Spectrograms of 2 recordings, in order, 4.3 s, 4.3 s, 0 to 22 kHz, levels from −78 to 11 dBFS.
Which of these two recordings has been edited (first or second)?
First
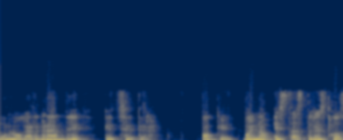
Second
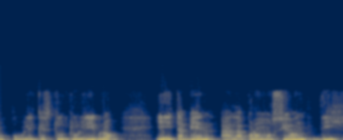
first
